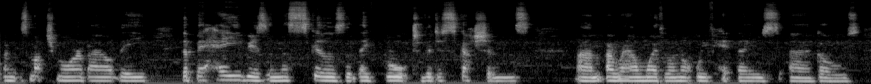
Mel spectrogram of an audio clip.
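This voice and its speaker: A woman speaking as an interview guest in a thoughtful discussion, explaining things in a measured, structured way. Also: fairly low pitch, slight background noise, low-quality recording. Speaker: interview guest, senior product director.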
